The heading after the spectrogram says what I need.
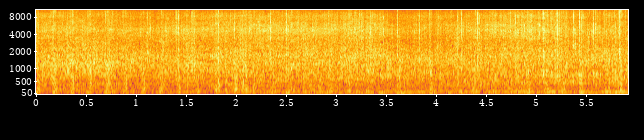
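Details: Hornby HST model power car running after service; one of the pair had its motor replaced and its bogie frames swapped. Even, steady motor and wheel rush with no knocks; both run okay now, normal running.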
